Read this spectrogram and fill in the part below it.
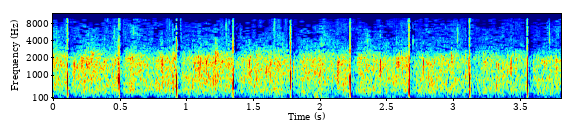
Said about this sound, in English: Somebody say praise the Lord. Let's give the Lord one more hand clap of praise tonight if you love him.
